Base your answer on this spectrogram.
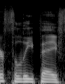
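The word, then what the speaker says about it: Feleipe: We have some news about likely our quarterback for next year, Felipe Franks.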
